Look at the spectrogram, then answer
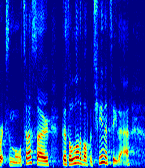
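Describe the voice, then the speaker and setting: A woman with a British accent, medium pitch and lively intonation at a moderate pace, on a very clean recording with a silent background. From UK. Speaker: travel industry executive. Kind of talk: panel discussion.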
